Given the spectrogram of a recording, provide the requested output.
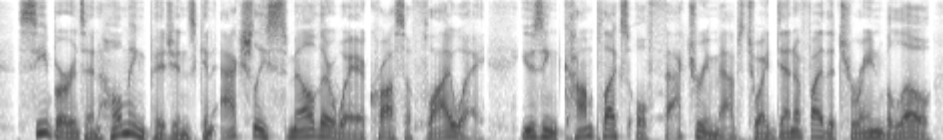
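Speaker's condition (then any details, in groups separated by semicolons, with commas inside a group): No condition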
